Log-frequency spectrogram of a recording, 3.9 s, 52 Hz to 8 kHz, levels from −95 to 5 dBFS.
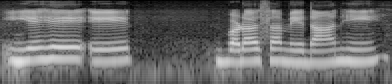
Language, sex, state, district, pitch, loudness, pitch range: Hindi, female, Madhya Pradesh, Bhopal, 210 Hz, -13 LUFS, 200-220 Hz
